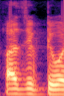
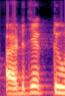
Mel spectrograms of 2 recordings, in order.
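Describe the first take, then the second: First: The d sound is left silent. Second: The d sound is clearly pronounced. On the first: The speaker calls it right. "डी silent रहता है" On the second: The speaker calls it wrong. "एडजेक्टिव नहीं बोलना"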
